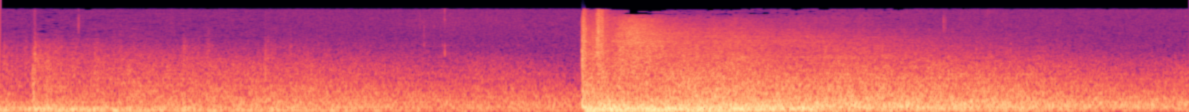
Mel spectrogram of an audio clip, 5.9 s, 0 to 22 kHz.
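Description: Naval gunfire from a Jackal-class ship in a World of Warships Halloween 2018 battle: a sudden heavy boom at about three seconds that lingers as a dense rumble over steady low background roar.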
